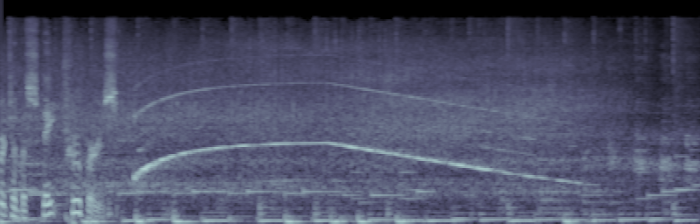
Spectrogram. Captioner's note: police siren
